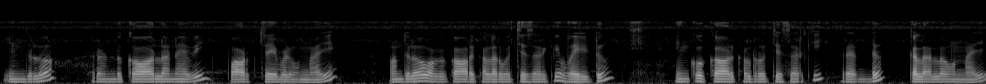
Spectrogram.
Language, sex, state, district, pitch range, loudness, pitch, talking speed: Telugu, male, Andhra Pradesh, Guntur, 120-130 Hz, -33 LUFS, 125 Hz, 150 wpm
